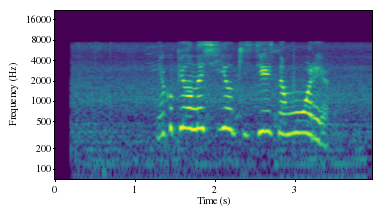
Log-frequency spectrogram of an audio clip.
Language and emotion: Russian, positive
